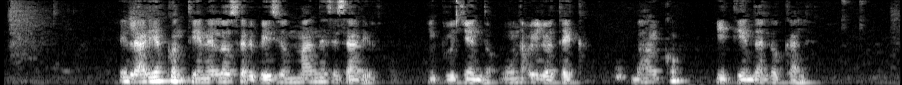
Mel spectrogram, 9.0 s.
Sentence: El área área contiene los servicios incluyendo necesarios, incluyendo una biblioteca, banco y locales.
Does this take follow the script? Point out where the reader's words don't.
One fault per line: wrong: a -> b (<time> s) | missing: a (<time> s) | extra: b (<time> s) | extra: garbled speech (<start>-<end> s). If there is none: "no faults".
missing: área (1.7 s)
wrong: incluyendo -> más (2.9 s)
extra: tiendas (7.3 s)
